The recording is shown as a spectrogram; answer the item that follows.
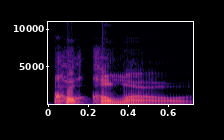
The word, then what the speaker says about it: Coccolo: So it is Martin Coccolo. So the stress is on the first syllable.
